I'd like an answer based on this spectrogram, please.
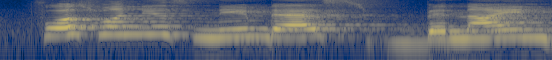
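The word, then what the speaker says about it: benign: वन is name details बिनाइन tumour अ ने बनाई है को बनाने में जी साइलेंट है कि अगर ट्यूमर यह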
